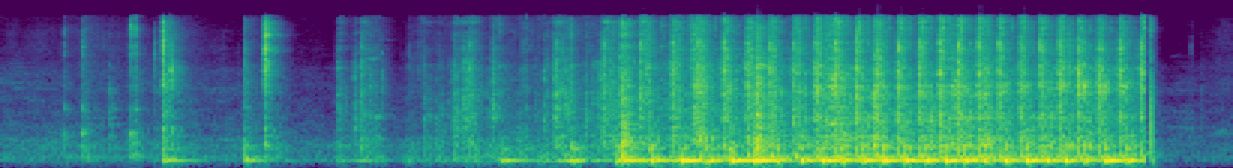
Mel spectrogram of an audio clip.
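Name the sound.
sewing machine stitching a vegetable organiser bag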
